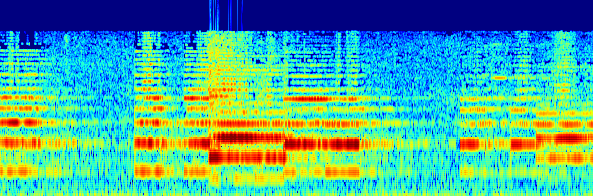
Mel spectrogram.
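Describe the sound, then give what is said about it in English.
Siren of a gas company emergency vehicle wails with loud, steady tones that step back and forth between pitches, sounding continuously for the whole stretch. “That's from the gas company, emergency.”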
